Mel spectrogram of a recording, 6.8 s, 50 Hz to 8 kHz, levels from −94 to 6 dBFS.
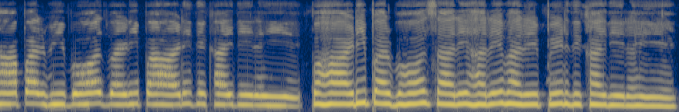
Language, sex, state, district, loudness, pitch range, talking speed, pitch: Hindi, female, Chhattisgarh, Rajnandgaon, -14 LUFS, 260-275 Hz, 185 wpm, 270 Hz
